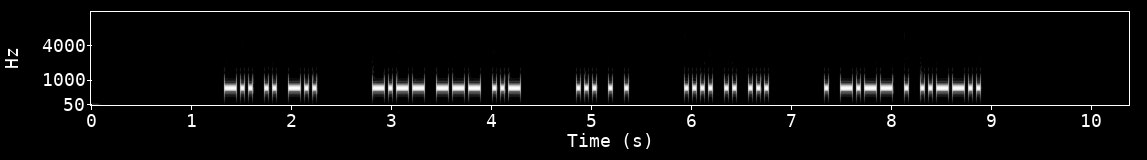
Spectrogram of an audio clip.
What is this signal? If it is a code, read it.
Morse code, heard as a keyed tone, about 30 wpm, 700 Hz. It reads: DID YOU SEE HIS EYE?
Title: 2x Word-Spacing - Sentences from Top 300 Words - 30wpm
